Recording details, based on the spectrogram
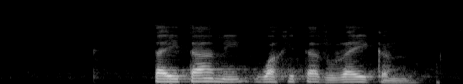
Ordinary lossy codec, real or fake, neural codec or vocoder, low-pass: Opus, 32 kbps; real; none; 7.2 kHz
